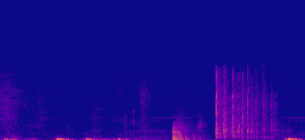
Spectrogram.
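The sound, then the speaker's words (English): Dice rolling across a table for an initiative roll in a tabletop role-playing game: a quick series of hard clattering knocks and thuds, then a bright rattling skitter, ending with a final solid clack. No voices. “Whew. Some terrible rolls.”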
